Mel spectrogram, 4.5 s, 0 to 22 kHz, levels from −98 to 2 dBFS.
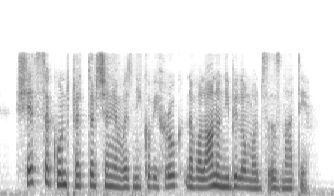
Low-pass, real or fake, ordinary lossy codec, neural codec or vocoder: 7.2 kHz; fake; none; codec, 16 kHz, 0.5 kbps, X-Codec, WavLM features, trained on Multilingual LibriSpeech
